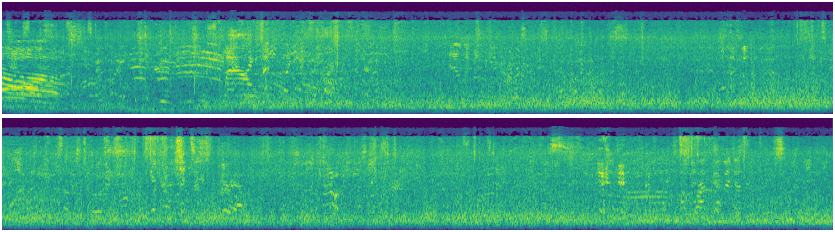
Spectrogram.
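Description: Players shout to each other across an open field in the distance.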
